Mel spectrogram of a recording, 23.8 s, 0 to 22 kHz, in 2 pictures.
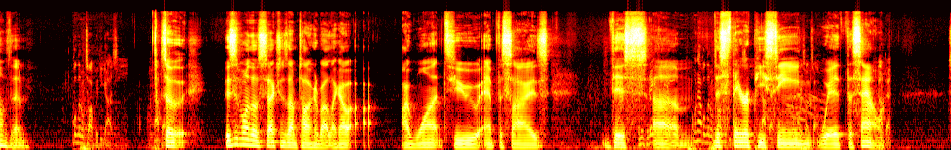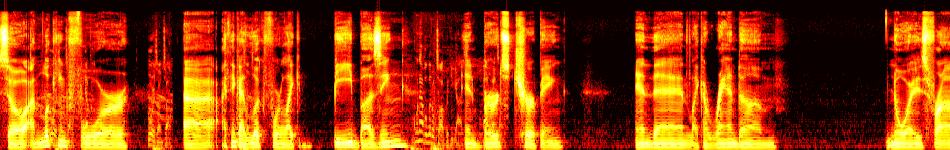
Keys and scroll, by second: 0.8-3.4 typing, 5.9 w, 7.2-8.9 typing, 10.3 space, 10.8 space, 11.0 space, 12.1-15.0 typing, 16.5 s, 16.9 space, 18.2 space.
